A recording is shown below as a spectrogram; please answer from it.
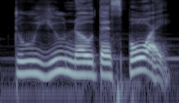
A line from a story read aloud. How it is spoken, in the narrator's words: repeated Kotler in a louder voice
